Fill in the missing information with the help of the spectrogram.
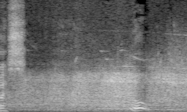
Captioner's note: sound of plane overhead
